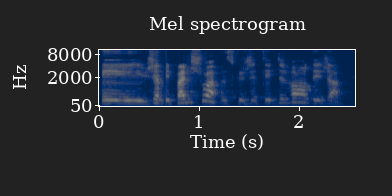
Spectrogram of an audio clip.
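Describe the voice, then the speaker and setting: A woman from Boston with an American English accent, talking casually as a guest and telling stories in lively fashion, slipping into English now and then. English is her first language. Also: medium pitch, normal speed, rough recording. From Boston, United States. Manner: animated storyteller, mixing in English words. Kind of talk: casual live talk.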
